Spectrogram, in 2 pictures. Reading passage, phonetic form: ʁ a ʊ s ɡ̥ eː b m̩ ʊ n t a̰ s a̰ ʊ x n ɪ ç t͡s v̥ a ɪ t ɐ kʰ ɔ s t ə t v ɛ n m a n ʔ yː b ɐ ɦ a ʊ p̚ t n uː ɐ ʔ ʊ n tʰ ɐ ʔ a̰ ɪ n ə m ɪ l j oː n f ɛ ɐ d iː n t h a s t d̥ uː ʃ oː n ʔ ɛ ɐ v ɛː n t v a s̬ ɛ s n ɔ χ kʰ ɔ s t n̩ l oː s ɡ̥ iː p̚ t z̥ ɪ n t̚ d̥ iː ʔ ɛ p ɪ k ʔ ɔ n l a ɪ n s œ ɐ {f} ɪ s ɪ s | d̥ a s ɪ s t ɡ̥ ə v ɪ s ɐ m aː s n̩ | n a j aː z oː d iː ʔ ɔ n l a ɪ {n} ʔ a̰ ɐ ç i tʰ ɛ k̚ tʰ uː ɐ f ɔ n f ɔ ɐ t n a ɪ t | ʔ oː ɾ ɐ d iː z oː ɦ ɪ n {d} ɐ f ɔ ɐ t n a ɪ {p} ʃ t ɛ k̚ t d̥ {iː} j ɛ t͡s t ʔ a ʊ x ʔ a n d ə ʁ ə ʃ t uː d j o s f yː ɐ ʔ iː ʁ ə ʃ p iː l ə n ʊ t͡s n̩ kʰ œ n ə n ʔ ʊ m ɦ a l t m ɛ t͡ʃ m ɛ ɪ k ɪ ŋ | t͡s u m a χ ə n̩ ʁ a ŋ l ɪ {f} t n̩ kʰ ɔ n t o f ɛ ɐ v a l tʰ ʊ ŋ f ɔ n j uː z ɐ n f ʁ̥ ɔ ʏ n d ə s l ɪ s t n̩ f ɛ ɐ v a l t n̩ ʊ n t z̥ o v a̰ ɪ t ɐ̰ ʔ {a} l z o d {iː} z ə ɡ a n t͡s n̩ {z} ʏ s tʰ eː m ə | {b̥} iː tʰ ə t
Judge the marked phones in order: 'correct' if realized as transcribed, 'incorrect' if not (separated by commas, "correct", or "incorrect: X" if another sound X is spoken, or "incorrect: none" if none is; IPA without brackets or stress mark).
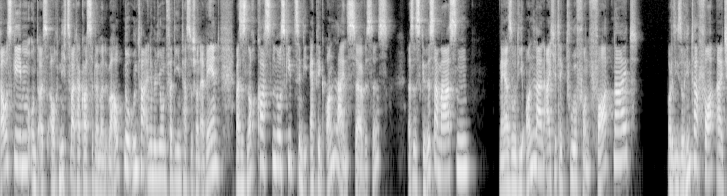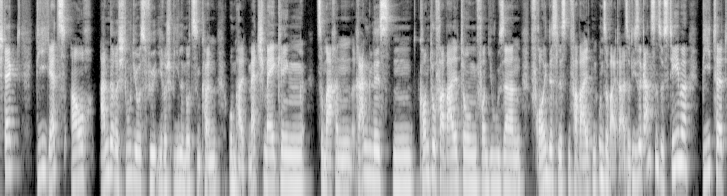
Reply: incorrect: v, correct, incorrect: t, incorrect: t, correct, incorrect: s, correct, correct, correct, correct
